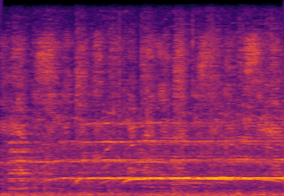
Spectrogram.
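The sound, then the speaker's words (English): A large outdoor crowd carrying posters cheers and shouts continuously at a rally against the deportation of immigrants without legal status, just off Main Street in Garden City, Kansas; a dense wash of many voices at steady volume, with a few higher whoops and yells rising above the roar. “Just off of Main Street in Garden City, Kansas, crowds of people carrying posters rally in opposition against the deportation of immigrants here without legal status.”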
